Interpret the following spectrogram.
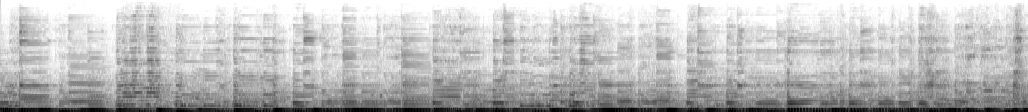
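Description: Solo acoustic guitar playing an instrumental blues passage, with a steady low bass note under changing higher notes.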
